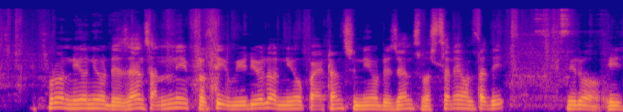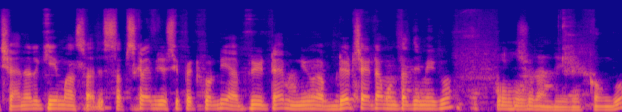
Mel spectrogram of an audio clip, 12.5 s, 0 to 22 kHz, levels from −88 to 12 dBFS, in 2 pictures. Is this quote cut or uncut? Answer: uncut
